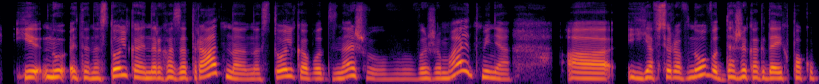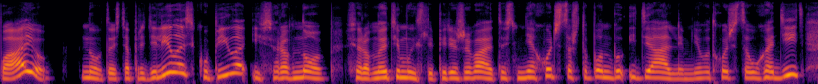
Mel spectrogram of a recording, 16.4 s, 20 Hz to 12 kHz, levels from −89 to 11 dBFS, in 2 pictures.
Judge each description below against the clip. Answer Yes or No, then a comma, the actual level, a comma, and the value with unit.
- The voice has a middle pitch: No, high, 200 Hz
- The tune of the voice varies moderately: Yes, average, 3.3 semitones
